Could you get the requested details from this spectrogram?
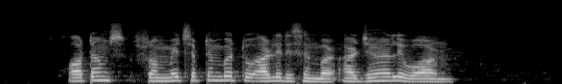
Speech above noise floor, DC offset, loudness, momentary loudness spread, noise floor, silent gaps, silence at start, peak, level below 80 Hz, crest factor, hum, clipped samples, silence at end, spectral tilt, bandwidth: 51 dB; under 0.1%; -20 LUFS; 6 LU; -71 dBFS; none; 0.7 s; -6 dBFS; -58 dBFS; 16 dB; none; under 0.1%; 1.1 s; -8 dB/octave; 7 kHz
